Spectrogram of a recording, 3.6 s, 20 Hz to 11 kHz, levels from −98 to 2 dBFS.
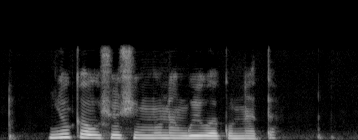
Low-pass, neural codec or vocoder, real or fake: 7.2 kHz; codec, 16 kHz, 6 kbps, DAC; fake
